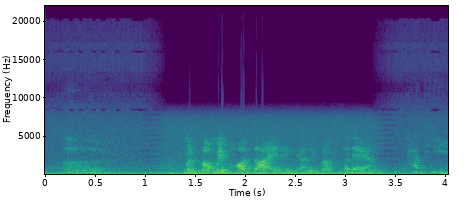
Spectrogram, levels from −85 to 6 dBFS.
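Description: A DECT cordless phone buzz runs under the speech for the whole clip. A nearby handset or base station pulses every 10 ms, and the audio circuitry rectifies those radio bursts into a thin, harmonic-rich 100 Hz buzz sitting roughly 20 dB below the speech.

At 0.94 s the digital radio blends to analogue FM over about 0.29 s, returning to digital at 3.53 s. In between, the level shifts by about 3 dB, and FM hiss rises to roughly 30 dB below the speech.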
